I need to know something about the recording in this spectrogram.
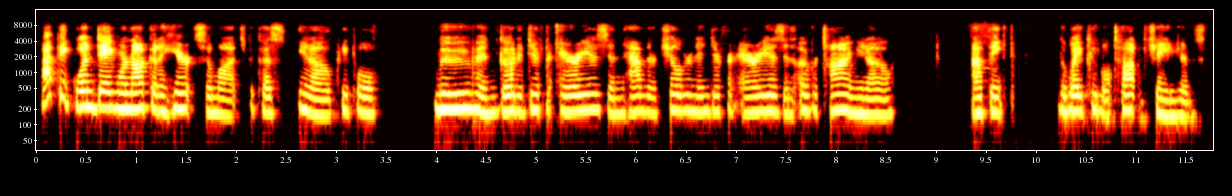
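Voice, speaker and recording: A woman's voice: on the low side, fairly even intonation, moderate pace, lo-fi sound. A woman from Florida co-hosting a casual sewing livestream over a video call, chatting and reading out viewer comments. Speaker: livestream co-host. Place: home in Greenland.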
